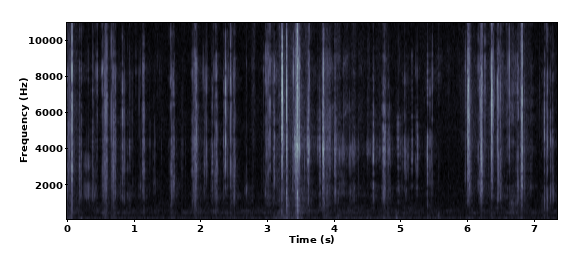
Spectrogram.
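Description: A hand-sized, 3D-printed beige plastic infinity cube made of small hinged blocks, hollow or lightly infilled, is folded and unfolded with fingertips and short-to-medium nails. Its blocks make quick, bright, dry clicks against each other over a soft, steady background. Light tapping and rubbing on the textured printed surfaces accompany the clicks, with a few sharper snaps standing out.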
